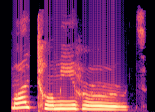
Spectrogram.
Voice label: Tummy Hurts, Hurt, 1 child, 3 yrs; Pain; VoiceBox

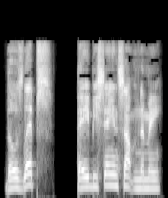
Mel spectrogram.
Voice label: Those Lips Be Sayin, Male; Sex Sound Effects

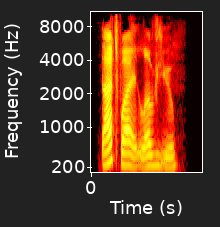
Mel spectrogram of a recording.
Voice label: Thats Why I Love You, Endearment, 1 girl, 5 yrs

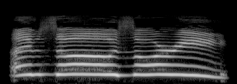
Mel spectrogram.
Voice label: Im So Sorry, Female, child, whine; Talking; VoiceBox

